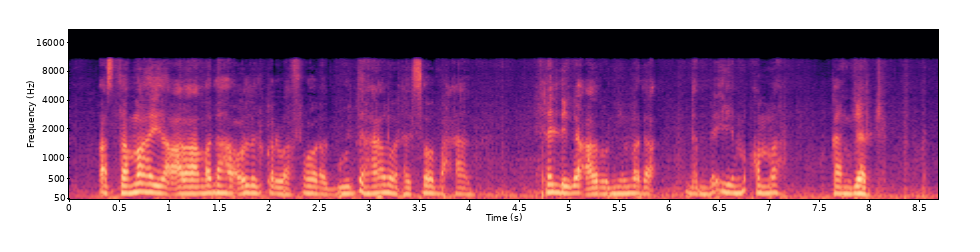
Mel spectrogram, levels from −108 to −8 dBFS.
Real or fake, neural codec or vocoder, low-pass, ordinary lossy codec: fake; codec, 24 kHz, 1.5 kbps, HILCodec; 10.8 kHz; none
